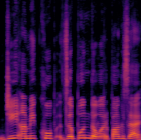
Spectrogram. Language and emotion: Goan Konkani, neutral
